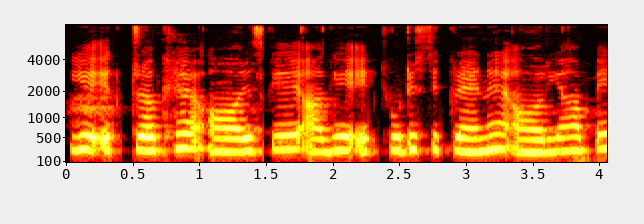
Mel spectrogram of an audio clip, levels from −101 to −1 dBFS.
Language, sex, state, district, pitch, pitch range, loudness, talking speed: Hindi, female, Haryana, Charkhi Dadri, 260 Hz, 245-275 Hz, -16 LUFS, 220 wpm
